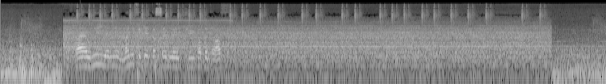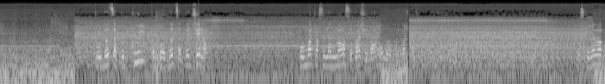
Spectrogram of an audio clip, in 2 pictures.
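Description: An electric train's motor hums steadily as it rolls along the rails.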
